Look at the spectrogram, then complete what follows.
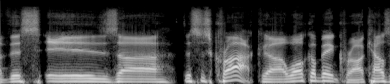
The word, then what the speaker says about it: Krawk: good friend of mine here from X uh Croc um I was calling him krock for the longest time but it's actually uh pronounced and spelled Croc right so k r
